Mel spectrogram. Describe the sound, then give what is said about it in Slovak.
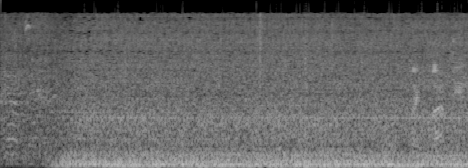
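A Russian hovercraft engine roars to life after a brief quieter moment, then holds a loud, steady, low-pitched drone with a rumbling hum that continues unbroken to the end, as the hovercraft crosses Lake Baikal to Olkhon Island. “Malo by to byť ruské vznášadlo a ideme teda sa prepraviť na ostrov Olchon.”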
